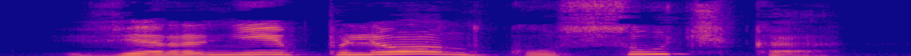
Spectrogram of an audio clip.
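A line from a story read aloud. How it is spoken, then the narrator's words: Growl. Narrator (Russian): прорычал Андрей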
